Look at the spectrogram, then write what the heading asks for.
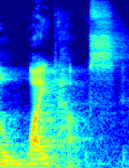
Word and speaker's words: White House: So every compound word, the first word is stressed, the pitch rises. On the second word, the pitch goes down and it gets secondary stress. White House. But if it's a descriptive phrase, we stress the second word stronger than the first word and the pitch rises.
